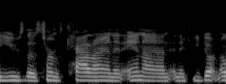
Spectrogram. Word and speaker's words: anion: have onion and ani anion sounds like two different words put together an ion okay um but it's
